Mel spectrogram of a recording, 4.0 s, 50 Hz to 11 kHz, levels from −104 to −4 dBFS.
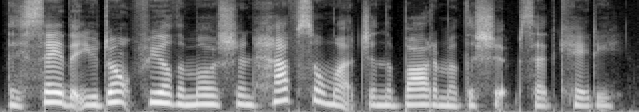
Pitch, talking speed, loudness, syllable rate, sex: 210 Hz, 285 wpm, -18 LUFS, 5.8 syllables/s, female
